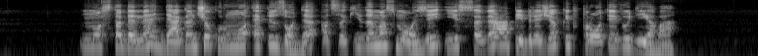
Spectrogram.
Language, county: Lithuanian, Vilnius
